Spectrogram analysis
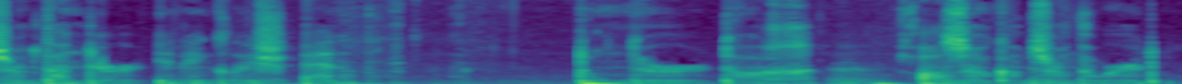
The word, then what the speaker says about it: donderdag: of the word, so donderdag, and again, this is just day, so dag, short sound, donderdag, syllable by syllable, donderdag, donderdag, donderdag.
